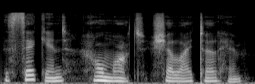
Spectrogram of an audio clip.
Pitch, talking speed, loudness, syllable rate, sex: 160 Hz, 190 wpm, -17 LUFS, 3.7 syllables/s, female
